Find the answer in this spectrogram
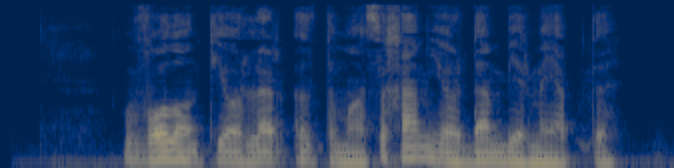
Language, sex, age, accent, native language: Uzbek, male, 18-24, Surxondaryo, Uzbek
